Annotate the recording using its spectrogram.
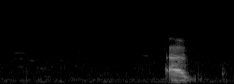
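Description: A pause of near silence, then a single short spoken "uh" from a man near the end.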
